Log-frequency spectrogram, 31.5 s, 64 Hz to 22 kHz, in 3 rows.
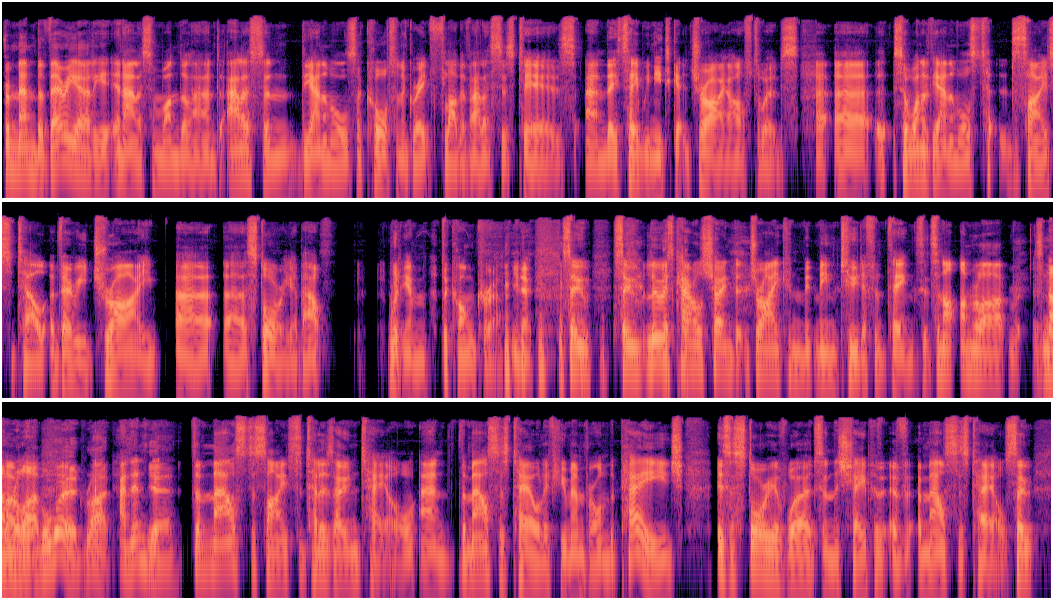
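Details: Adult man, lifelong stutterer since age four or five, stutter worsened again in his 30s; interiorized stutterer who conceals blocks; stuttering.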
